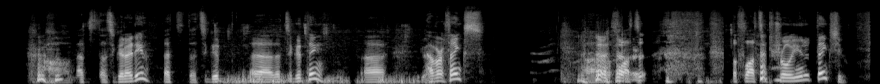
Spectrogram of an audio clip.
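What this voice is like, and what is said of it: Yogi Bear-style cartoon character voice. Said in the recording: “I really like your Yogi Bear you're doing right now.”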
